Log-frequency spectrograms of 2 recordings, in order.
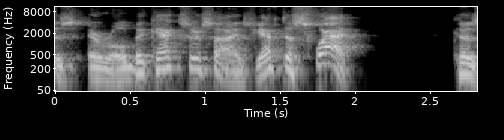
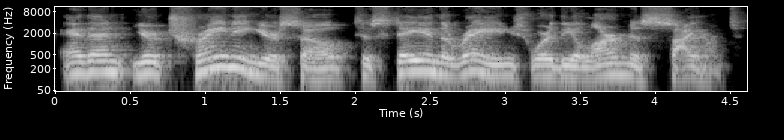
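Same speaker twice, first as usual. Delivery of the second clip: normal talking voice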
